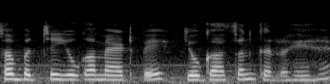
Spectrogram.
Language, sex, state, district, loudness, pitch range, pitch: Hindi, female, Haryana, Charkhi Dadri, -18 LUFS, 205-235 Hz, 220 Hz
